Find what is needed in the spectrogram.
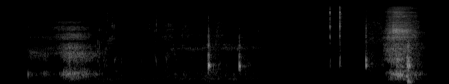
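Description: A few quiet clicks like a computer mouse being pressed, with soft short noises between them and a louder one at the end.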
